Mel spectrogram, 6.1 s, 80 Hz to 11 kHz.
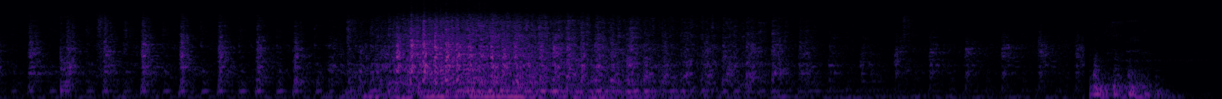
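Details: Cadillac Escalade ESV V8 idling with a sharp, regular knock about three times a second, louder when revved; spun bearing found on teardown, compared against hydraulic lifter tick.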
